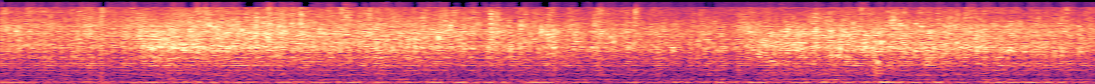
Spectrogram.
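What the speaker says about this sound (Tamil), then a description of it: "அதுக்கு வேண்டி தான் ஆயிலில் போட்டு ஃப்ரை பண்ண போகிறோம்." Pieces of a Tamil evening snack frying in hot oil, crackling in a loud, continuous sizzle with bubbling that holds steady for several seconds.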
